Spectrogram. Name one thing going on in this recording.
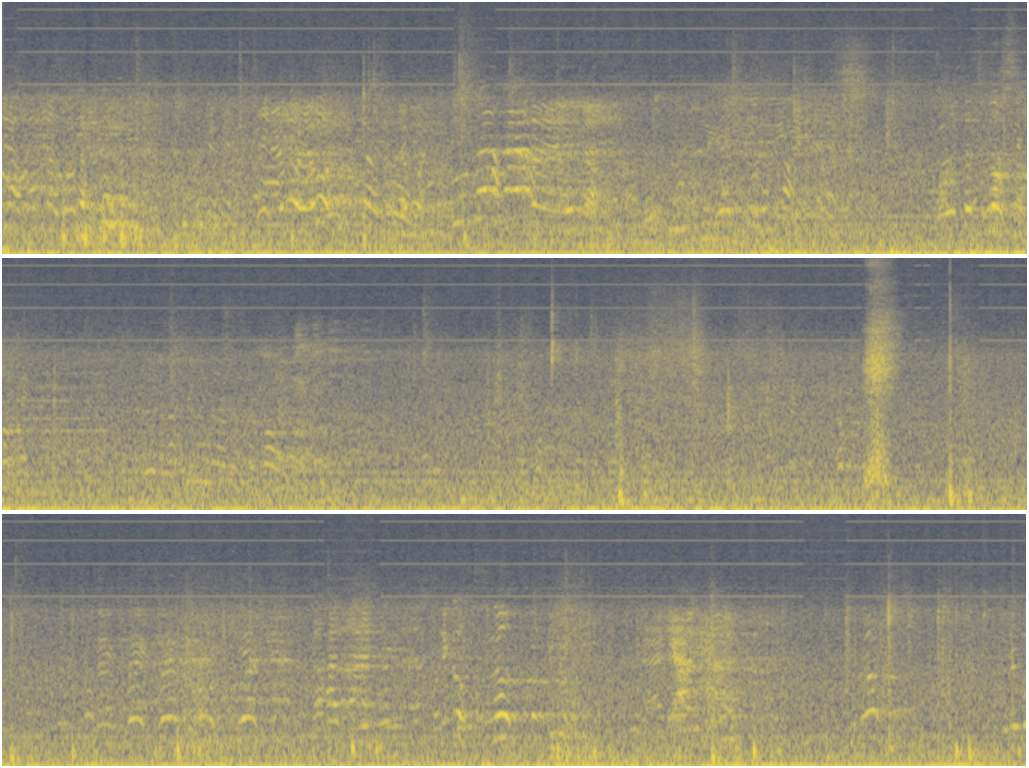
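Young men shout to each other from a distance, echoing around a large open stadium.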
